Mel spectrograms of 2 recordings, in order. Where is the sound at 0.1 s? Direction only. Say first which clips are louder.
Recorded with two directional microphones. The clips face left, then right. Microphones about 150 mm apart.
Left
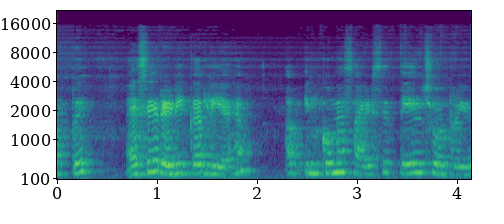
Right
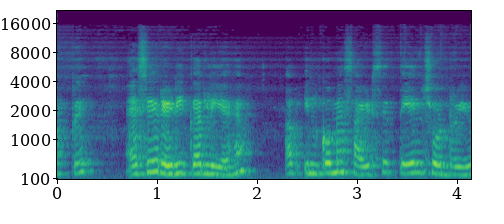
Left 3 dB; 10° left (ahead or behind).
